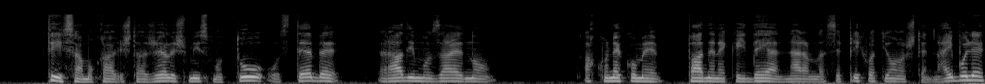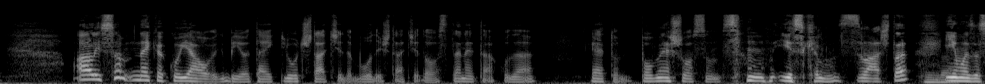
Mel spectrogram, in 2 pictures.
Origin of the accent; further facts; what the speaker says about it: Vladičin Han, Southern and Eastern Serbia, Serbia; sam iz Vladičinog Hana na jugu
